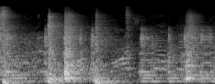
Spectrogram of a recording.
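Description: Live rock band playing loudly: electric guitar and a drum kit with repeated hits, with vocals over them.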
